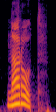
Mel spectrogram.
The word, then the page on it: народ: /nɐˈrot/; narod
